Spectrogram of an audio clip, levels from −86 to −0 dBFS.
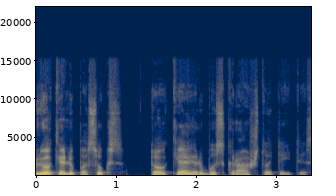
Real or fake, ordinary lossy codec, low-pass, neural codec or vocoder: real; Opus, 24 kbps; 14.4 kHz; none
